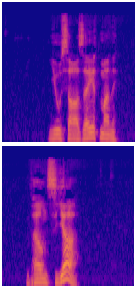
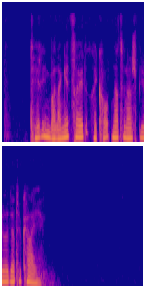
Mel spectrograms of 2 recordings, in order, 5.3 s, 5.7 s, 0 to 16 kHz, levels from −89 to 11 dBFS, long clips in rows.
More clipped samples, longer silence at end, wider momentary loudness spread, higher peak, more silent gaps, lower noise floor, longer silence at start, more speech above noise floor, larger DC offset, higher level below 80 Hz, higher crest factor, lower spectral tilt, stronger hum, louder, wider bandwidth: neither; second, 1.15 s vs 2.05 s; first, 21 LU vs 8 LU; first, -6 dBFS vs -12 dBFS; neither; second, -72 dBFS vs -84 dBFS; first, 0.95 s vs 0.55 s; second, 48 dB vs 59 dB; neither; about the same, -52 dBFS vs -52 dBFS; about the same, 20 dB vs 16 dB; second, -4 dB/octave vs -9 dB/octave; neither; about the same, -24 LUFS vs -26 LUFS; about the same, 11.5 kHz vs 10.5 kHz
